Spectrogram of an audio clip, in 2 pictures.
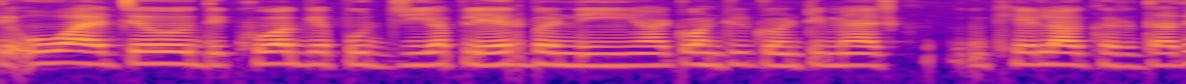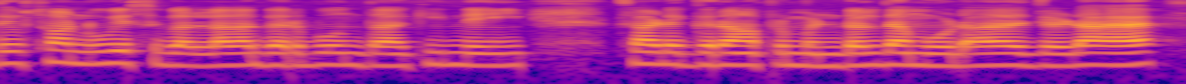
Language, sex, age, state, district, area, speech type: Dogri, female, 30-45, Jammu and Kashmir, Samba, rural, spontaneous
